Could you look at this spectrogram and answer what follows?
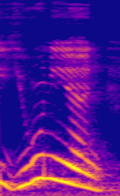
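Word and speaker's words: union: वैसे ही यूनियन, यू, यहाँ पे भी यू का साउंड आ रहा है, यू।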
